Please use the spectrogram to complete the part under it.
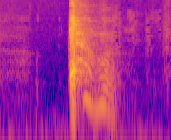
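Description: A person coughs once from a dry throat, a single short, sharp burst that quickly fades into quiet.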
